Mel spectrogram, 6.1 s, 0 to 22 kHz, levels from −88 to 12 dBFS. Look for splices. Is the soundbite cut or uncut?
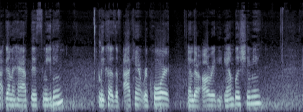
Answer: uncut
